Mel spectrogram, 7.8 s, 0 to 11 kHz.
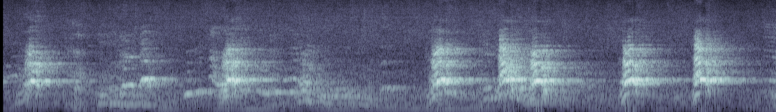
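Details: A 61-day-old female Indian Bull Terrier puppy, on her second day at home, gives high, sharp yapping barks in short bursts, guarding on seeing the cook for the first time.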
